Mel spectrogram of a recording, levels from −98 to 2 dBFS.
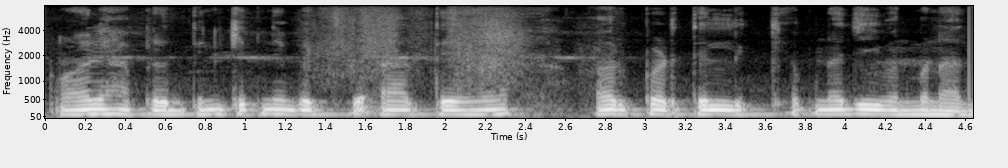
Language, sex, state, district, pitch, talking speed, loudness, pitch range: Hindi, male, Delhi, New Delhi, 115 Hz, 180 wpm, -13 LUFS, 110-120 Hz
